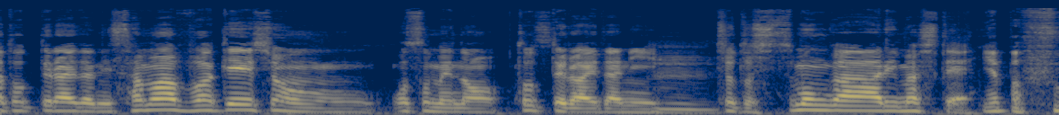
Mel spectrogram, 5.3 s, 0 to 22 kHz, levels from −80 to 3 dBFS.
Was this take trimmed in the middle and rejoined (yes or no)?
yes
